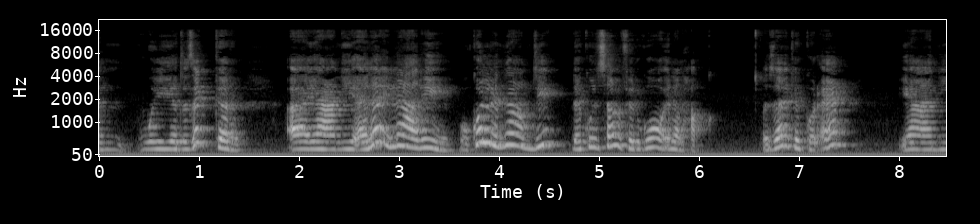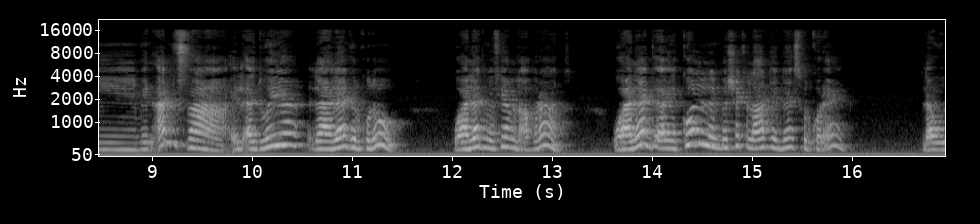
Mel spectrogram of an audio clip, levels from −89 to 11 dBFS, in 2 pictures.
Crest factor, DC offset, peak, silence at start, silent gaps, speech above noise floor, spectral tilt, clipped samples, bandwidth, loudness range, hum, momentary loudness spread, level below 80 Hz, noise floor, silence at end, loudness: 18 dB; under 0.1%; -6 dBFS; 0 s; none; 20 dB; -5 dB/octave; under 0.1%; 16 kHz; 4 LU; none; 11 LU; -44 dBFS; -44 dBFS; 0 s; -25 LUFS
